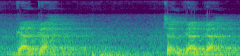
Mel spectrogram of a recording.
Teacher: Terasa tak pangkal lisan naik ke langit?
